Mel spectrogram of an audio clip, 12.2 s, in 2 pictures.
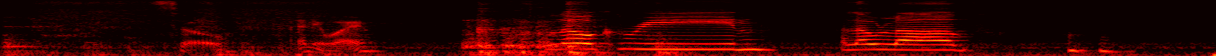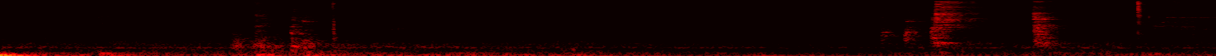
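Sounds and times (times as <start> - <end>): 
dishes being washed: 0.0 - 3.6, 10.4 - 11.5
speech: 0.9 - 5.7.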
